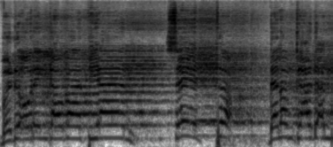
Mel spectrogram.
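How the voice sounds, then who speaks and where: A man speaks in a raised, projected voice at an extremely high pitch and a fairly slow pace. Noticeable background noise is present. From Madura, Bangkalan. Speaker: Islamic preacher. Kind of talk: religious sermon. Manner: humorous.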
